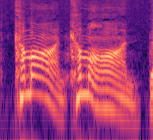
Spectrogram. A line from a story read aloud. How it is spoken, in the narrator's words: the man said impatiently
